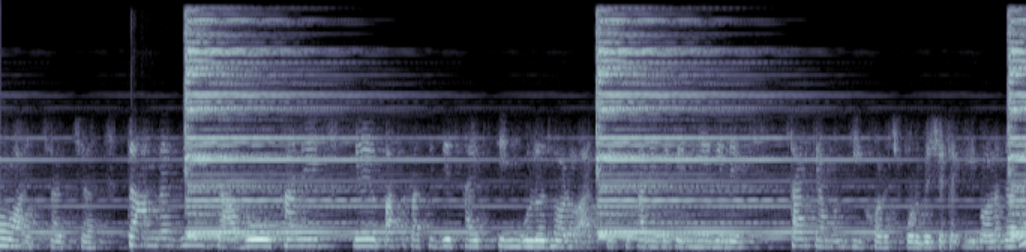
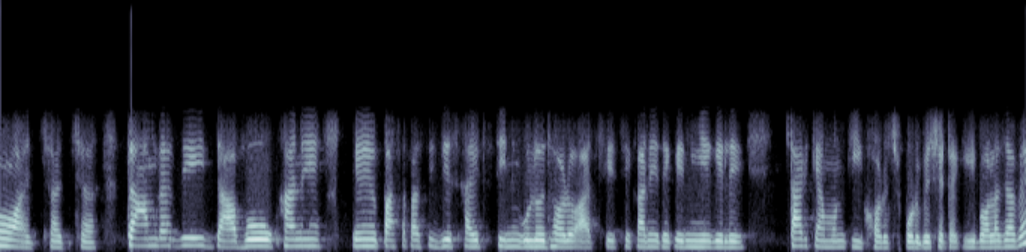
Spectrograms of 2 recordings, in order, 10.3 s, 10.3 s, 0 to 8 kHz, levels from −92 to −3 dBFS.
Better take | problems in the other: second | background sound (Crash cymbal); as loud as the speech // room echo; dies away in 1.2 s

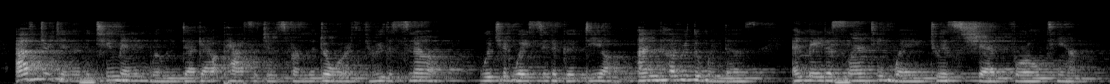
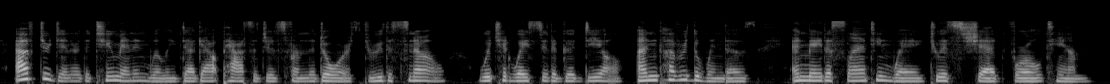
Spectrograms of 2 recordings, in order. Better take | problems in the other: second | background sound (Breathing); 3 dB below the speech // room echo; dies away in 1.2 s

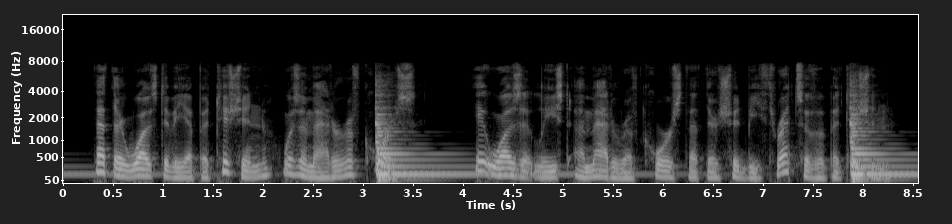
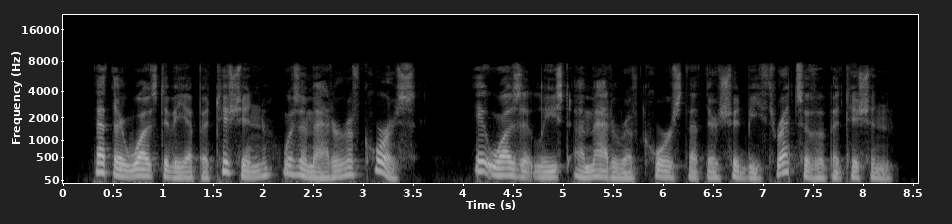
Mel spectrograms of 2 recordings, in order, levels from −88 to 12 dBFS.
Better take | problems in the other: second | background sound (Bowed string instrument); 3 dB below the speech

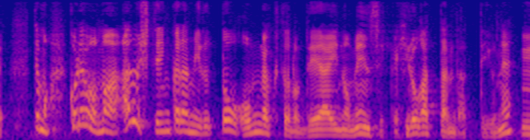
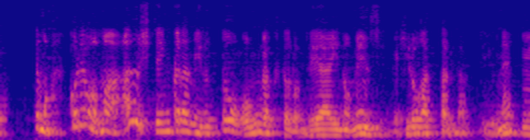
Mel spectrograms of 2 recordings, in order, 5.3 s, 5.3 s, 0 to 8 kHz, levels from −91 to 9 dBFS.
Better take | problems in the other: first | noise reduction (neural separator model SepFormer DNS4)

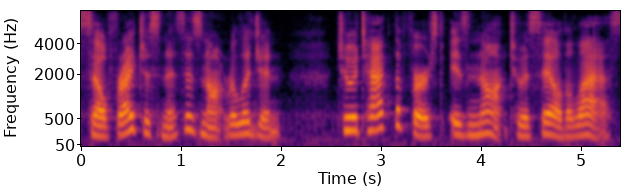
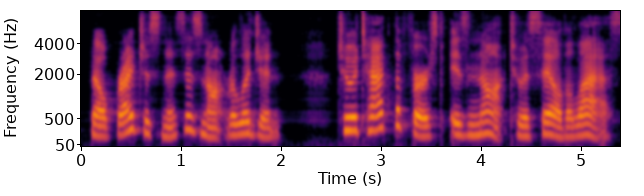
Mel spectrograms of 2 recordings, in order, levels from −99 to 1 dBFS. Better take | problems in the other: first | noise reduction (neural mask model DeepFilterNet 3)

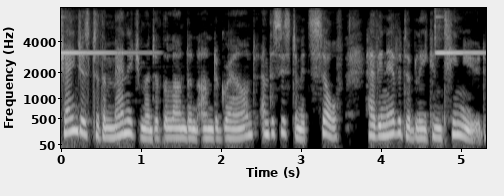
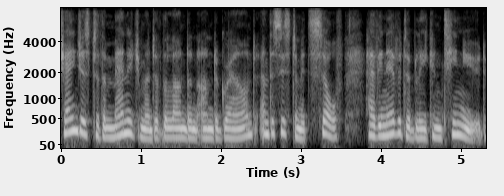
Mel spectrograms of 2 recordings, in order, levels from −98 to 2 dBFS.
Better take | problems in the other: second | noise reduction (classical method Wiener filter)

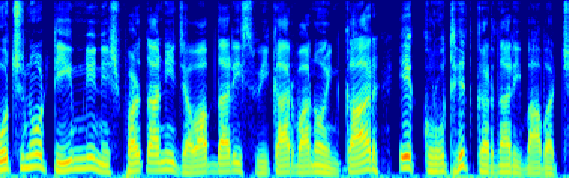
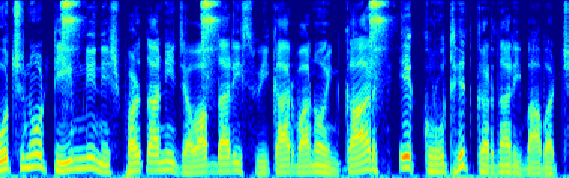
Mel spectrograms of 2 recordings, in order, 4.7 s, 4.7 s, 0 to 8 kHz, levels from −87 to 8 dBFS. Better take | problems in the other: first | background sound (Tambourine); 2 dB below the speech

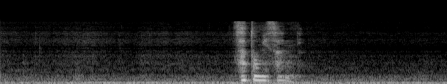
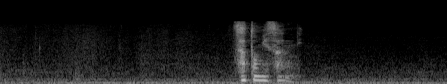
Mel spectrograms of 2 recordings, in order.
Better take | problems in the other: second | room echo; dies away in 2.5 s

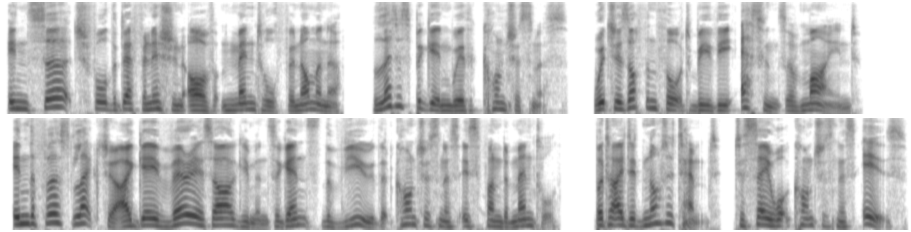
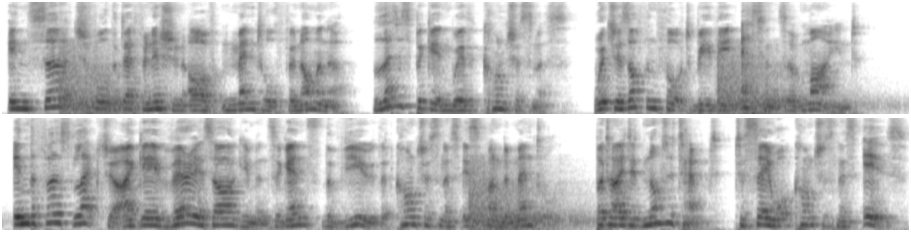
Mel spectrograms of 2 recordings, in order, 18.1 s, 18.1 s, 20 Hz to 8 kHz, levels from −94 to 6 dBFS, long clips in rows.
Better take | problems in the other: first | background sound (Boom); 13 dB below the speech // room echo; dies away in 0.3 s

